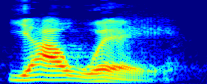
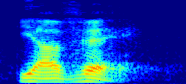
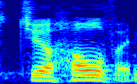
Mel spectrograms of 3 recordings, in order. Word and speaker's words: Yahweh: Now, frequently it's pronounced Yahweh. But what's interesting there, reading from right to left, the third consonant really is almost always pronounced as a V sound, Yahweh.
